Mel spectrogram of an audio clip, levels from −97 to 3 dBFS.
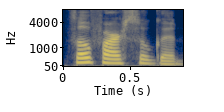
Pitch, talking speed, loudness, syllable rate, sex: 190 Hz, 265 wpm, -17 LUFS, 4.9 syllables/s, female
